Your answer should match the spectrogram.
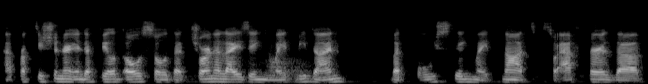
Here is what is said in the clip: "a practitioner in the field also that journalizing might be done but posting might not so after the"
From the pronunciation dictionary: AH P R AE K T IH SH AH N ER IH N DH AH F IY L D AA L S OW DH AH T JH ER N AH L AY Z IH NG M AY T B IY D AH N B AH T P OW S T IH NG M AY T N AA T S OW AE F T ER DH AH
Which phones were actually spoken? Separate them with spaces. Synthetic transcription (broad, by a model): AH P R AE K T IH SH AH N ER IH N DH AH F IY L D AA L S OW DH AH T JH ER N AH L AY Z IH NG M AY T B IY D AH N B AH T P OW S T IH NG M AY T N AA T S OW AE F T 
